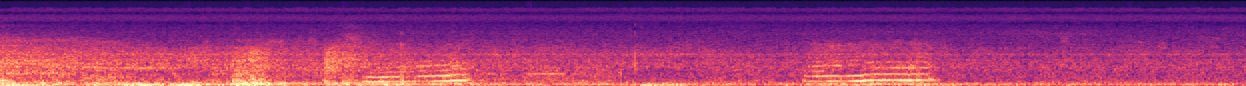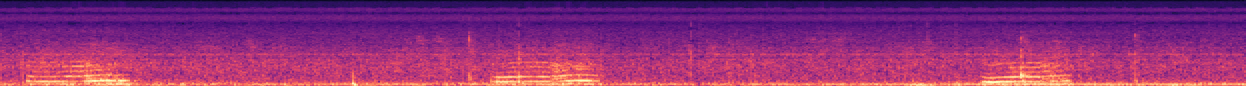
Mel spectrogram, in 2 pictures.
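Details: Betsy, a pet cat sleeping in winter, snoring: soft rhythmic breaths, each ending in a short rising, whistly squeak, repeating roughly every three to four seconds over a steady low hum.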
